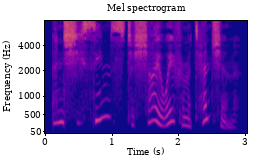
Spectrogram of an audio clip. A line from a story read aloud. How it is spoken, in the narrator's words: Ravi murmured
